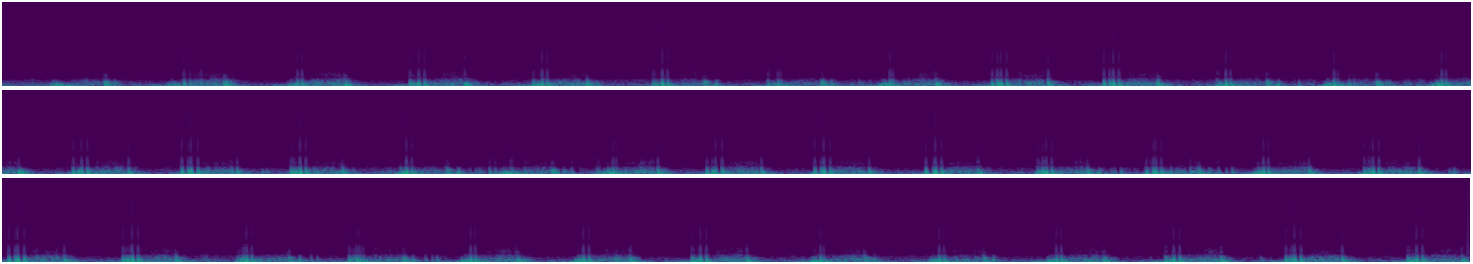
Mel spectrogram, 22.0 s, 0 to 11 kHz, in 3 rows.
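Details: Steady heartbeat at about 107 beats a minute with a soft whooshing sound between beats; heart murmur.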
